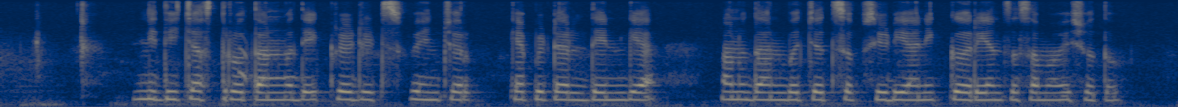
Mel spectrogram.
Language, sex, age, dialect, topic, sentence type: Marathi, female, 18-24, Northern Konkan, banking, statement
